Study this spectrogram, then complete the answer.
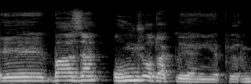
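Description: A man speaks in a high pitch with lively intonation at a moderate pace. The recording is very clean, with a silent background. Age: 40s. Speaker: YouTube football commentator. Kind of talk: casual vlog commentary. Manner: conversational, with filler hesitations.

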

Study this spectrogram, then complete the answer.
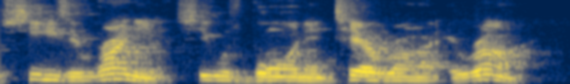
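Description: A man talks with ordinary pitch variation in a room with audible echo. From Atlanta, Georgia. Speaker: storyteller. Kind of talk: live personal storytelling. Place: home room. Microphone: webcam.

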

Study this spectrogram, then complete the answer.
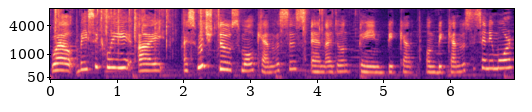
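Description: Against light background noise, a woman speaks at a moderate pace with hardly any pauses, her high voice moving in very wide pitch swings. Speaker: artist vlogger. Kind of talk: casual vlog chat. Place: home room.

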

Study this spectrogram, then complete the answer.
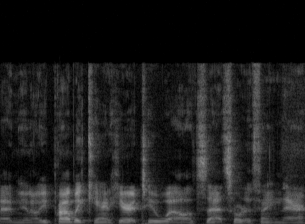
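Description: A man's voice with a bright, sharp tone. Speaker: streamer. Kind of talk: live stream mic test. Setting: live stream at home desk. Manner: loud, projecting voice. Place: home room. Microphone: studio mic.

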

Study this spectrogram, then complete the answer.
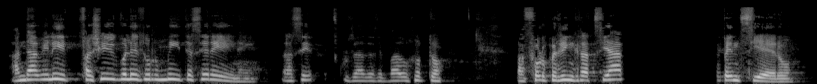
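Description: Over a quiet background, a man with a high voice talks at a moderate pace with ordinary pitch variation and long, frequent pauses. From Italy, Recanati (Marche); Marche, Italy. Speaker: trade association representative. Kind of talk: press conference speech. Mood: warm, personal, grateful. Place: hall. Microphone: podium.

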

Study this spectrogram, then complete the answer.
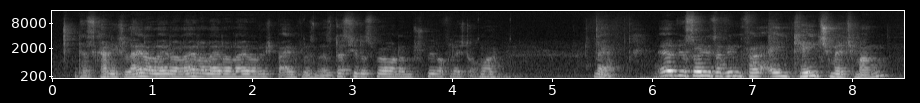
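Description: A man talks very fast in a fairly high voice with ordinary pitch variation, broken by long, frequent pauses. Audible room echo hangs around him. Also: big swings in loudness. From Thuringia, Germany (Greiz); Thuringia, Germany. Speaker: gaming streamer. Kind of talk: casual live-stream chat while gaming. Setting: home live stream. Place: home room.

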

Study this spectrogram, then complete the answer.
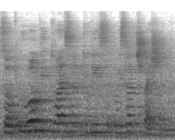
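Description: A woman's fairly high voice with ordinary pitch variation at a moderate pace, in strong room echo over light background noise. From Portugal. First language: Portuguese. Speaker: researcher. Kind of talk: conference presentation. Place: meeting room.

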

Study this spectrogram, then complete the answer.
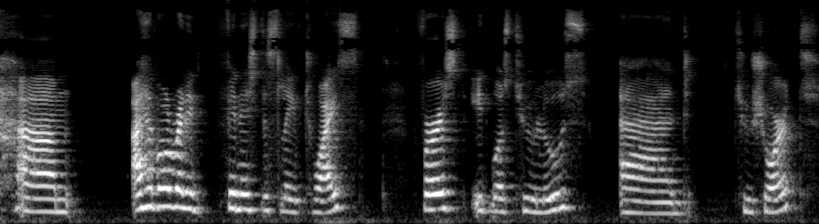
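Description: A woman speaks very slowly in a fairly high voice with ordinary pitch variation, pausing long and often. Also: quiet background. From Finland. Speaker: knitting podcaster and knitwear designer. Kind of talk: casual vlog monologue. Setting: at home, tumble dryer running. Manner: halting, many fillers and repetitions. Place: home room. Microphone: camera far.

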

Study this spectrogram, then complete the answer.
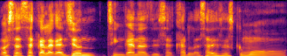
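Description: A man speaks with a Mexican accent. The sound is dry with no echo, and the background is quiet. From Mexico. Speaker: folk punk musician; podcast guest. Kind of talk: casual chat. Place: studio.

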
